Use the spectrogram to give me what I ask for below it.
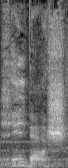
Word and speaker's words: Holbox: Holbox, as it's pronounced, is one of the most geographically unique places in Mexico.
